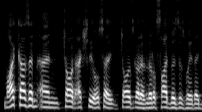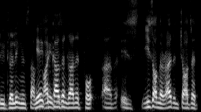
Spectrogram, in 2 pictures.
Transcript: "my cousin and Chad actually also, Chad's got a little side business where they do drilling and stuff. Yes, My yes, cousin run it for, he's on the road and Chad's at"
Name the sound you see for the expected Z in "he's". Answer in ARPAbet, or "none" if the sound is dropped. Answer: Z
